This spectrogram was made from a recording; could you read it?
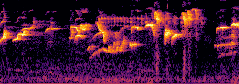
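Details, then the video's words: An Oriental magpie-robin's lure song, played before a contest bird is hung on the pole to get it singing in the field. It is a rich, varied run of whistles, slurred rising notes and harsh chattering phrases in quick bursts, high and loud throughout. "PANCINGAN KACER SEBELUM NAIK GANTANGAN AGAR MAU BUNYI"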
